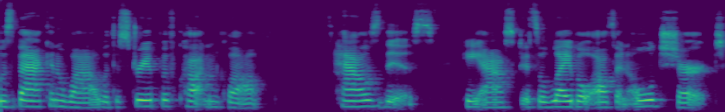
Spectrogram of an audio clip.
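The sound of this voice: An unforced reading voice carries fairly even intonation. Behind it, the background is quiet.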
